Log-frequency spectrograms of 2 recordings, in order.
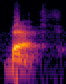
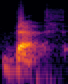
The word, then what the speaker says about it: depth: Então nós estamos vendo aqui é depth, depth, ok? Bem difícil de pronunciar também pra gente, né? Esse P, ele é bastante sutil, e depois o TH lá com a língua, né, atrás dos dentes, principalmente ali dos dentes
